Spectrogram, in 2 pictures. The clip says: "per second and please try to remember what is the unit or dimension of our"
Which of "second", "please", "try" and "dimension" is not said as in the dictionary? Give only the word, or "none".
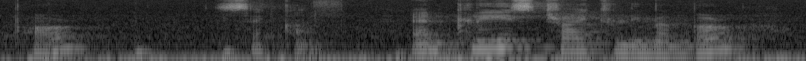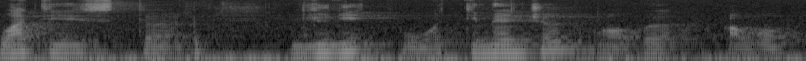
please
